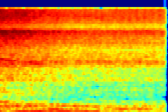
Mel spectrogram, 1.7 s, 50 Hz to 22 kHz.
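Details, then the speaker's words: Futura 1.5 (1500 cc) car after spark plug fix for hesitation and shake on sudden throttle, idle about 900 rpm: blips snap up cleanly and settle, now responsive with no delay or shake before revving, unlike before. "kalau dari gas-gasnya ini saat kita injak secara spontan ini udah normal Ya udah langsung udah langsung responsif tidak delay kayak sebelumnya"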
